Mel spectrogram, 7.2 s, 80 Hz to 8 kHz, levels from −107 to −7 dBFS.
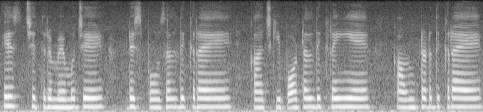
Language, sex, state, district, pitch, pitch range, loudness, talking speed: Hindi, female, Madhya Pradesh, Bhopal, 220 Hz, 210-225 Hz, -15 LUFS, 150 wpm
